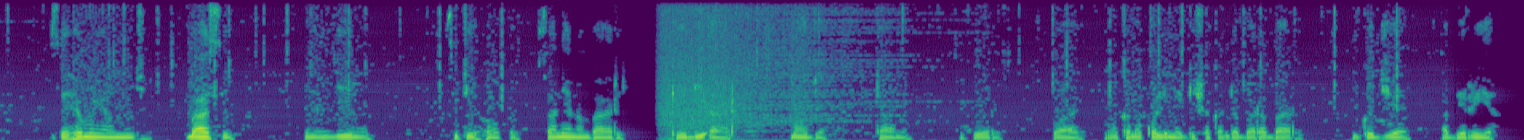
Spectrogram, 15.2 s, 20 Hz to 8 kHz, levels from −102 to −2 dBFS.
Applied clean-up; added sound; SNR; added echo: classical method spectral subtraction.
